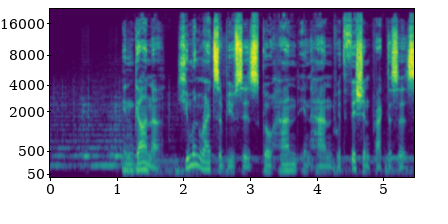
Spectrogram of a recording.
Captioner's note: voiceover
